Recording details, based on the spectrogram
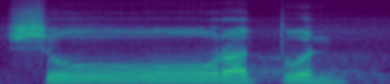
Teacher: Panjangnya satu alif atau dua harokat, dua ketukan. Suratun. Roknya dibaca tebel, tafkhim ya. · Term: mad tobi'i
